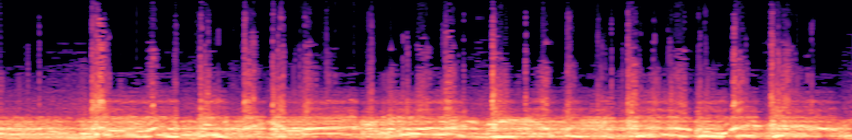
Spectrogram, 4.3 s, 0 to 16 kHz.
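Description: President HR2510 radio's speaker playing a crowded 27.085 MHz channel: several distant voices talking over one another, garbled and thin, with steady whistling tones laid over them. The signals are long-distance skip from far-off stations.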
